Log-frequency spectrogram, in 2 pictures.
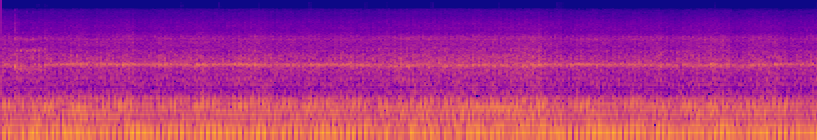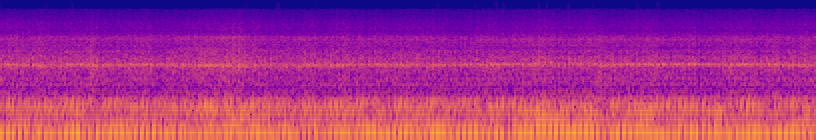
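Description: Heavy low rumble with a constant clattery knock running through it and a few light revs; the knock's source is unknown.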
